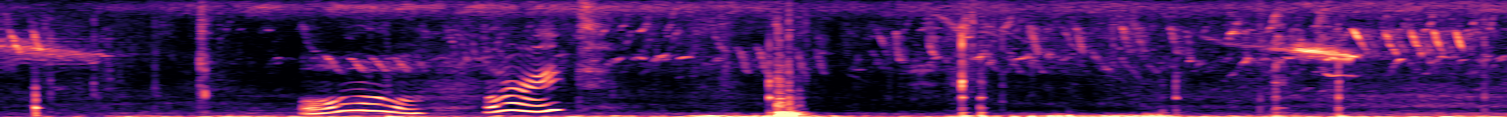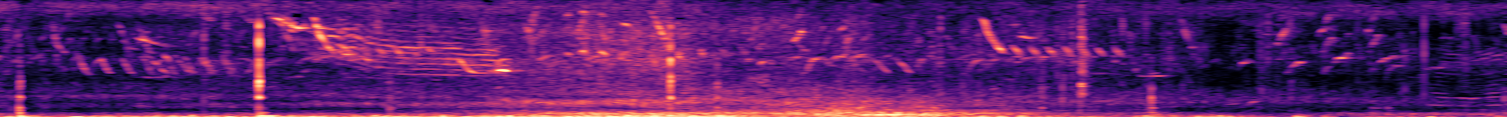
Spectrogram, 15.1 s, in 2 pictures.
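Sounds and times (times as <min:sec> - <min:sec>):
birds chirping: 0:00.0 - 0:15.0
wind rumble: 0:00.0 - 0:15.0
microphone handling noise: 0:03.1 - 0:11.4.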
